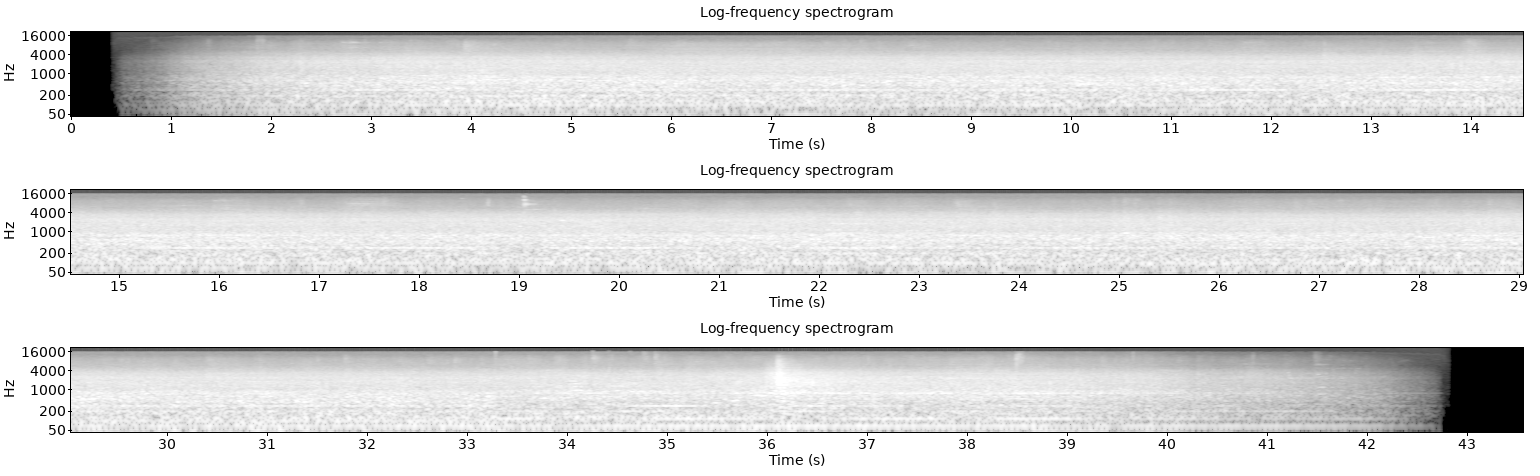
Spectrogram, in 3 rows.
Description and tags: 808 St Pancras ambience 2
The general sounds and ambience of a large station - in this case London St Pancras, now beautifully refurbished and with a direct Eurostar connection to Paris and beyond.
ambience, atmosphere, field-recording, london, platform, station, st-pancras, train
